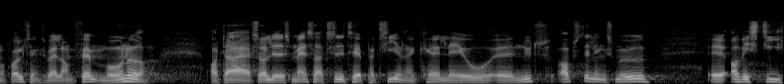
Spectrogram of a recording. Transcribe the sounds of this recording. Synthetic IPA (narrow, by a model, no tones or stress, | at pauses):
ɐfɒ̽lɡ̥ə̥t͡sʰeŋ̰sʋæl̰ɒ̽mfem̰ːɔ̽ːnəð̞ˠɐ | ʔɒ̽d̥ɑ̈æɐsɒ̽le̝ːð̩ˠsmæsɐæt͡sʰið̞̰ˠt͡sʰe̝æ̥pʰɑ̈t͡sʰḭːɐnəkʰælɛːʊnyd̥ʔɒ̽b̥sd̥e̝le̝ŋsmøːð̞ˠə | ʔøʔɒ̽ʋe̝sd̥i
